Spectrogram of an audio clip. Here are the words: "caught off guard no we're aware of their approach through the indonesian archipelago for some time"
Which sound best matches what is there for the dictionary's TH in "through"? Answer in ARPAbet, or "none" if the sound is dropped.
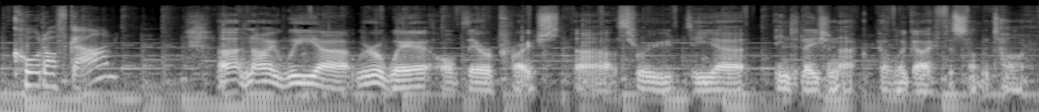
TH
